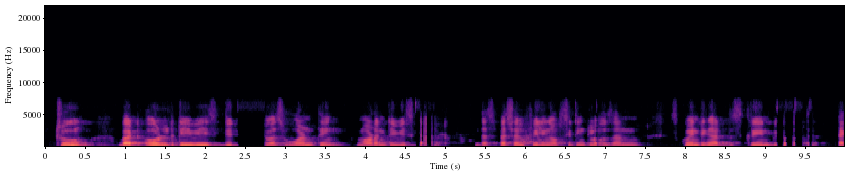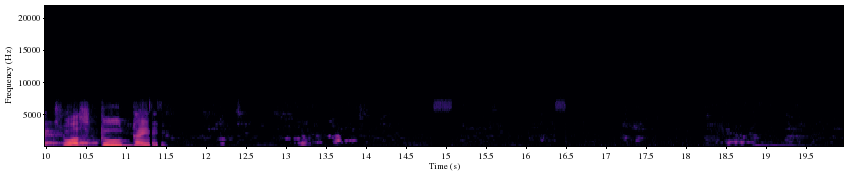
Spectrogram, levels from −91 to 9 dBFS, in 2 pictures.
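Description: Lost AMR speech frames break up the speech at 2.41, 4.63, 6.90, 9.15, 11.29, 14.85 and 16.37 s. Damaged frames were replaced by repeating the last good settings at falling gain. Long runs, near 2.41 and 14.85 s, drop to near silence within two frames. The single lost frame at 6.90 s gives a brief dip or warble.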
